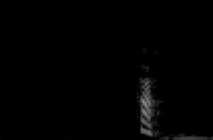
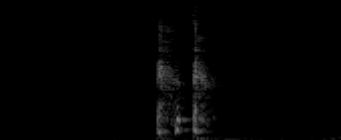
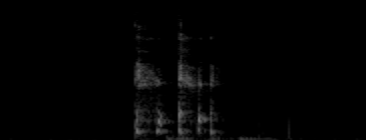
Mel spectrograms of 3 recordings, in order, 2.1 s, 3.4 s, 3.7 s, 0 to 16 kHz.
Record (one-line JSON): {"exhalation_length": "2.1 s", "exhalation_amplitude": 2845, "exhalation_signal_mean_std_ratio": 0.22, "cough_length": "3.4 s", "cough_amplitude": 2933, "cough_signal_mean_std_ratio": 0.27, "three_cough_length": "3.7 s", "three_cough_amplitude": 2065, "three_cough_signal_mean_std_ratio": 0.34, "survey_phase": "alpha (2021-03-01 to 2021-08-12)", "age": "18-44", "gender": "Female", "wearing_mask": "No", "symptom_none": true, "smoker_status": "Never smoked", "respiratory_condition_asthma": false, "respiratory_condition_other": false, "recruitment_source": "REACT", "submission_delay": "1 day", "covid_test_result": "Negative", "covid_test_method": "RT-qPCR"}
